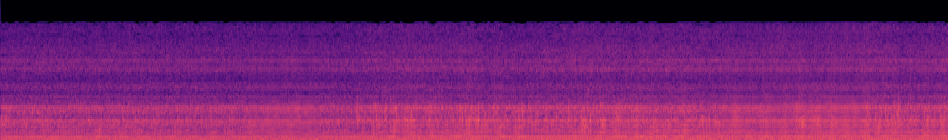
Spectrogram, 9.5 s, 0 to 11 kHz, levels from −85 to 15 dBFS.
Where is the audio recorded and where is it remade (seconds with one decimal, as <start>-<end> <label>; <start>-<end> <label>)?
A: 0.0-2.5 recorded; 2.5-3.2 remade; 3.2-7.2 recorded; 7.2-8.7 remade; 8.7-9.5 recorded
